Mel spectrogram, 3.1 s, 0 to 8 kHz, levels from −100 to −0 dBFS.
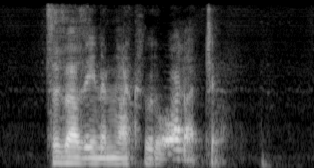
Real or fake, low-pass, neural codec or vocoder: fake; 7.2 kHz; codec, 44.1 kHz, 1.7 kbps, Pupu-Codec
